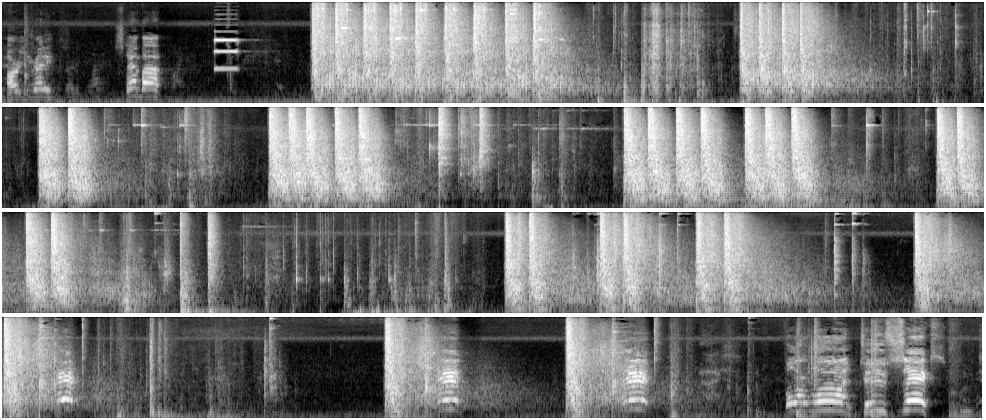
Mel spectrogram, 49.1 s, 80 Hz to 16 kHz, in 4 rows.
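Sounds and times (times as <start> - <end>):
rapid gunshot bursts: 3.9 - 7.3, 9.2 - 10.4, 12.7 - 13.5, 15.6 - 17.2, 20.0 - 22.6, 24.0 - 25.6.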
